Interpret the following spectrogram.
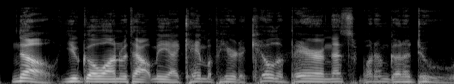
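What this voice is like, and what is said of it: Richard Nixon-like voice impression. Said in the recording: “I went almost Richard Nixon with that impression.”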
